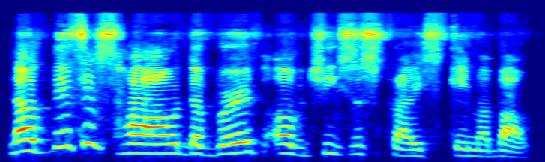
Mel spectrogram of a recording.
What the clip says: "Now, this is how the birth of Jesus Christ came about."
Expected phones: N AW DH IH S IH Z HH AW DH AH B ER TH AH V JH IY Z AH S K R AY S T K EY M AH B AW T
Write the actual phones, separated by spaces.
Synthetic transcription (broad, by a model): N AW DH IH S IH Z HH AW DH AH B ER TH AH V JH IY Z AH S K R AY S T K EY M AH B AW T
